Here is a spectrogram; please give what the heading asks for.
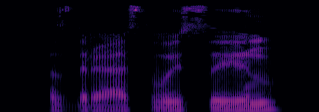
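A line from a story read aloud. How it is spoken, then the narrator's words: Deep bass voice. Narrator (Russian): пробасил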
